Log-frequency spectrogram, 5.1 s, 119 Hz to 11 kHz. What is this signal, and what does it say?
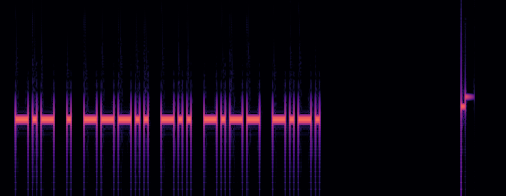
Morse code, heard as a keyed tone, about 28 wpm, 700 Hz. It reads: KE8DYC
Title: USA Callsign DE Callsign - 6 Characters - 28wpm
